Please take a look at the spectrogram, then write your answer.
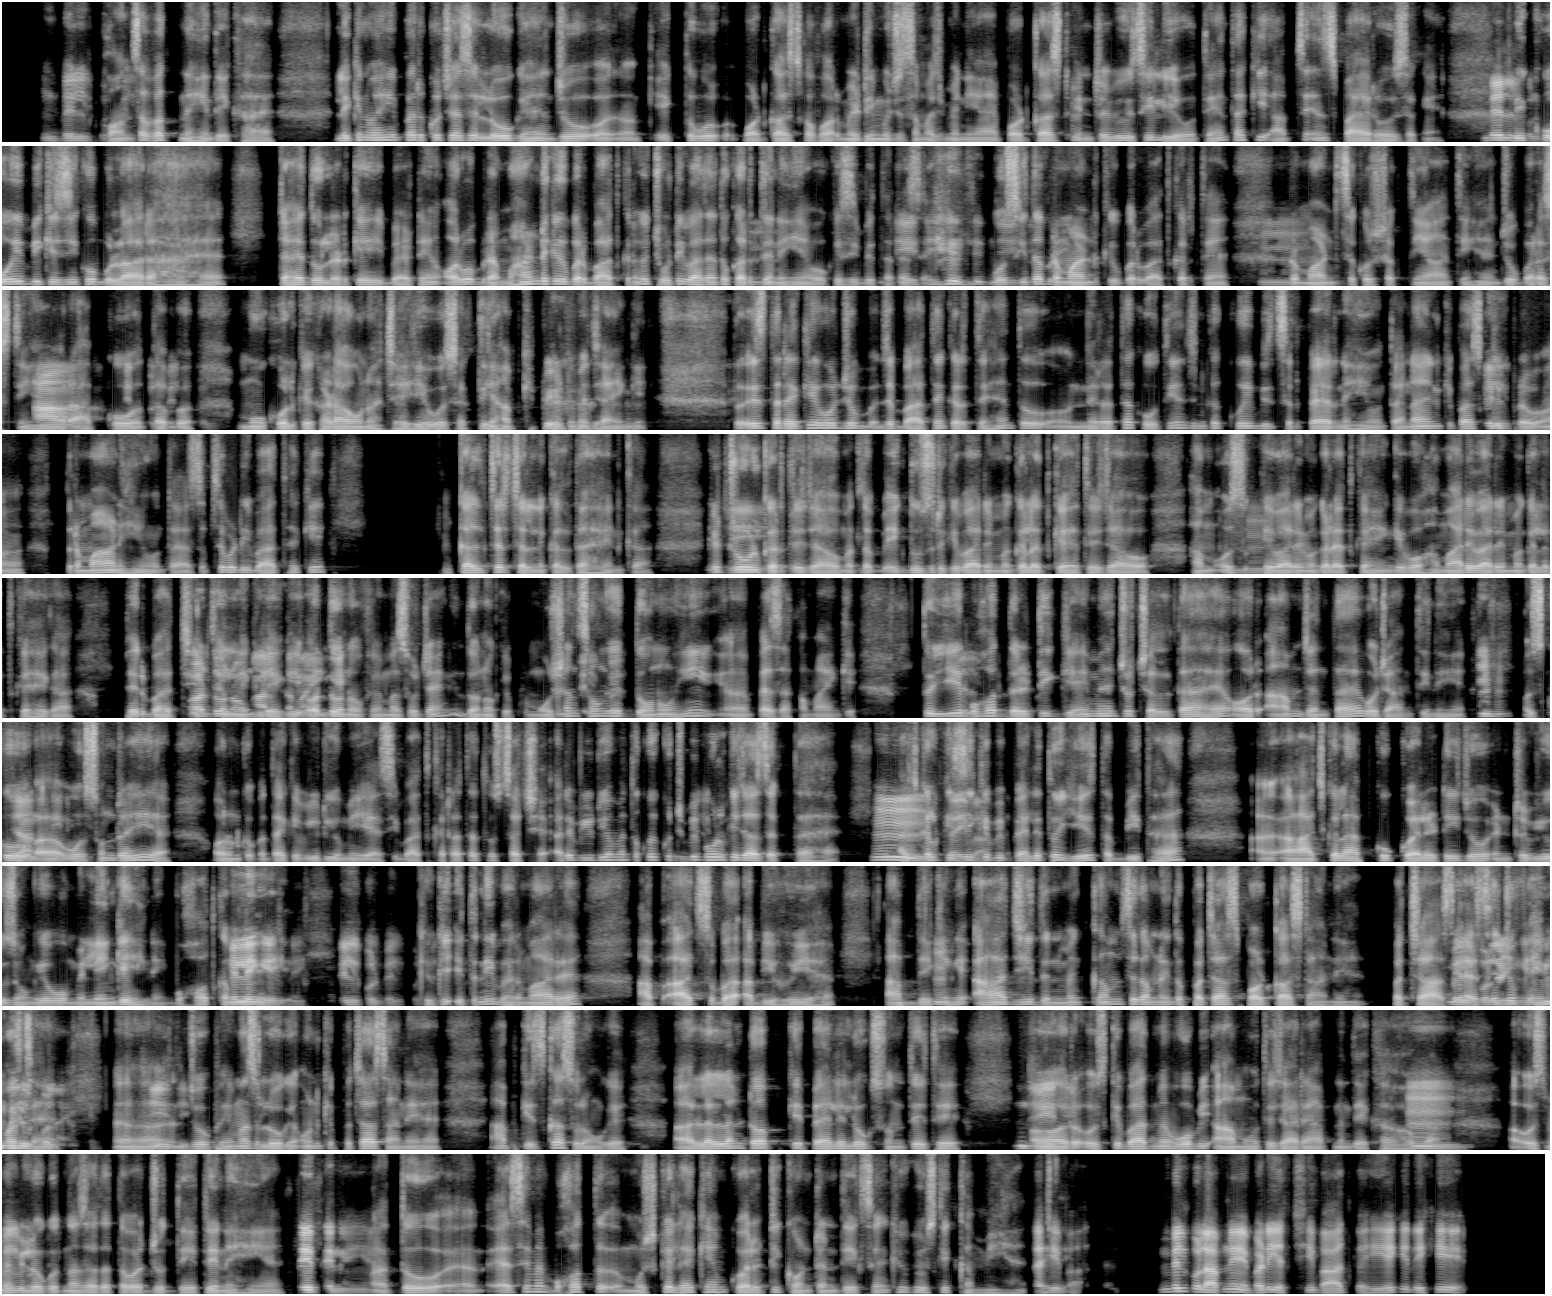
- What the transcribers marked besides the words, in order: in English: "पॉडकास्ट"; in English: "फ़ॉर्मेट"; in English: "पॉडकास्ट इंटरव्यू"; in English: "इंस्पायर"; chuckle; chuckle; laughing while speaking: "चाहिए, वो शक्तियाँ आपके पेट में जाएँगी"; in English: "कल्चर"; in English: "ट्रोल"; in English: "फ़ेमस"; in English: "प्रमोशंस"; in English: "डर्टी गेम"; in English: "क्वालिटी"; in English: "इंटरव्यूज़"; in English: "पॉडकास्ट"; chuckle; in English: "फ़ेमस"; in English: "फ़ेमस"; other background noise; unintelligible speech; in English: "क्वालिटी कंटेंट"
- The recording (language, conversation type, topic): Hindi, podcast, इन्फ्लुएंसर संस्कृति ने हमारी रोज़मर्रा की पसंद को कैसे बदल दिया है?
